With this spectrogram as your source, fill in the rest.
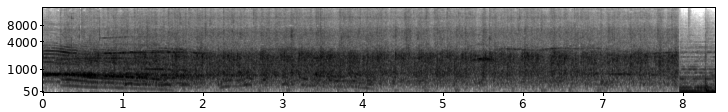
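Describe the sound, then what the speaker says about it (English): Loud, sustained applause from a crowd at the World Feeder Fishing Championship in Belgium, cheering the winning team, running steadily throughout and cutting off abruptly near the end. "Give them a big round of applause,"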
